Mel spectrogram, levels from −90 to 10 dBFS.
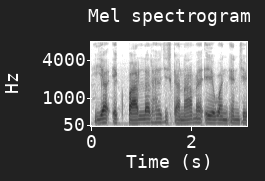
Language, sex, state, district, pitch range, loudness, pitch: Hindi, male, Bihar, West Champaran, 120-135 Hz, -19 LUFS, 125 Hz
